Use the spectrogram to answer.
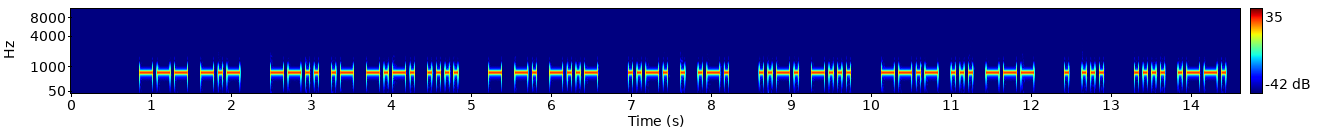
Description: Morse code, heard as a keyed tone, about 22 wpm, 700 Hz. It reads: OK ZACH TNX FER FB QSO ES HP
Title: K1USN SST QSO Practice 22wpm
